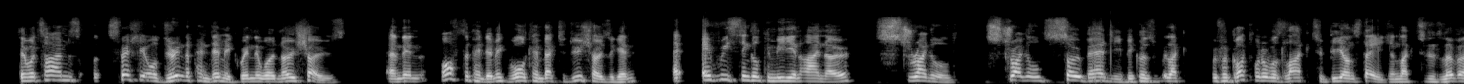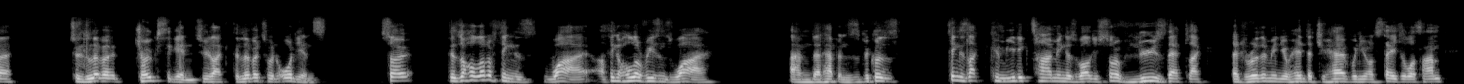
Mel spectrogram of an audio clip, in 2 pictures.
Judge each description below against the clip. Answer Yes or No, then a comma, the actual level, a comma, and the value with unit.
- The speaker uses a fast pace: Yes, fast, 225 wpm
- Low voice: No, medium, 145 Hz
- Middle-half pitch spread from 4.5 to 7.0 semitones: Yes, average, 4.8 semitones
